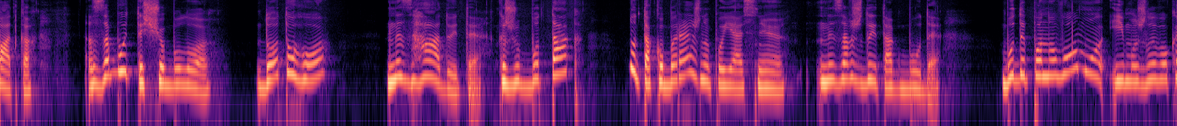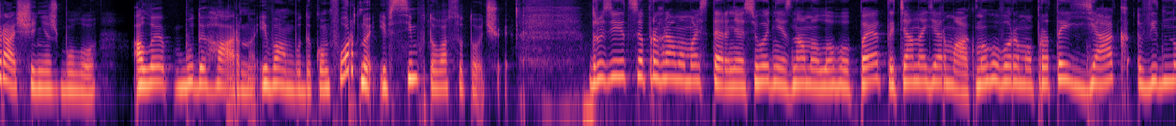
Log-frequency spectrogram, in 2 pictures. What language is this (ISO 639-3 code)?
ukr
